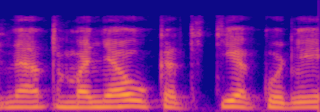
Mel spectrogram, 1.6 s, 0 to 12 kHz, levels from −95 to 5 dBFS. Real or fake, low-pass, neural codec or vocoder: fake; 7.2 kHz; codec, 16 kHz, 8 kbps, FreqCodec, smaller model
